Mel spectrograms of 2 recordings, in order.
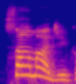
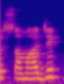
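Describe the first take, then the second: First: सामाजिक said saa-maajik; long first vowel. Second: सामाजिक said sa-maajik; short first vowel. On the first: Teacher correcting pupils, सामाजिक with long saa. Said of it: "सामाजिक होता है". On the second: Teacher showing wrong सामाजिक, first a short. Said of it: "सामाजिक गलत है". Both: Shown as a demonstration.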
